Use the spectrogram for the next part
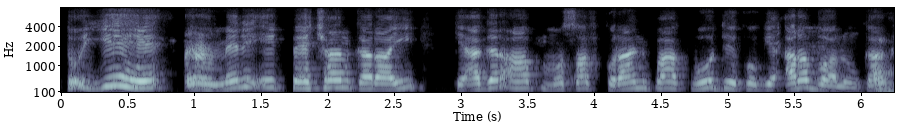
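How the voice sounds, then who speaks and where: In a dull, lo-fi recording, a male Quranic Arabic grammar teacher with a high-pitched, sharp voice leads a classroom lesson with recitation. He explains step by step while repeatedly checking in with his students.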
